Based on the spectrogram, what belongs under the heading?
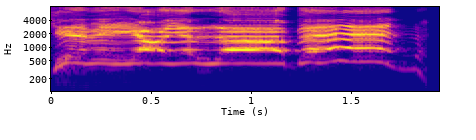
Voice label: "gimme all", shouts; Best Service; Hyper Dance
